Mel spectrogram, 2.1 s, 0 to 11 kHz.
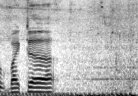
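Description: GPX Demon GR165R's single-cylinder engine running at low road speed while being ridden, a steady low rumble heard alone in the second half.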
